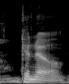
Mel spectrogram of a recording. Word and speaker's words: GNOME: GNOME is the proper way of pronouncing it.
